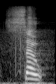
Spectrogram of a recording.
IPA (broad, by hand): soʊp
